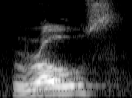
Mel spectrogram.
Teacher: la o se contrae hacia u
